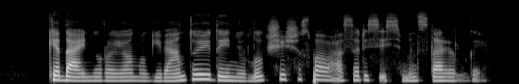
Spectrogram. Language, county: Lithuanian, Kaunas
